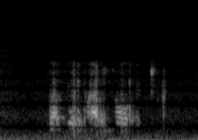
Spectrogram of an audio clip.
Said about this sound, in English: Hold on. Yeah, that's, that sound ain't coming in too good. Yeah, you breaking up.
